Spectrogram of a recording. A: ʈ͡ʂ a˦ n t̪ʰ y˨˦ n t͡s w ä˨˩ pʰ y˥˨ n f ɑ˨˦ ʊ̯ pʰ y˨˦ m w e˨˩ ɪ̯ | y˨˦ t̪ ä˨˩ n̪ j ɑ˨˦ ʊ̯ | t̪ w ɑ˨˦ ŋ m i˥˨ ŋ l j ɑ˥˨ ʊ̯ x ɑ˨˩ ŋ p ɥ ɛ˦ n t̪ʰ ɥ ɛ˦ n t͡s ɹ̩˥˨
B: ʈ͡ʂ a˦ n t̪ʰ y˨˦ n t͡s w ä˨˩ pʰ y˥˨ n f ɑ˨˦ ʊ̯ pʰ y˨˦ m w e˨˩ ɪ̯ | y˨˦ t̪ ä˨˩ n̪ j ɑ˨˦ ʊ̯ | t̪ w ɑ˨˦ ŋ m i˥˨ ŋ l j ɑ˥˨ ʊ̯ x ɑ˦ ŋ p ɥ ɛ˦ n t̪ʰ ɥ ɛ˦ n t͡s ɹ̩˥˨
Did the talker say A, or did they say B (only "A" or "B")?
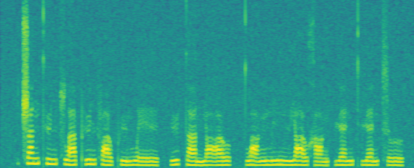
A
